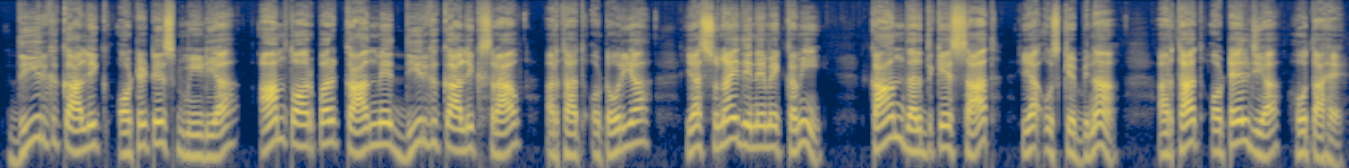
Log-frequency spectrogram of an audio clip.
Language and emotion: Hindi, neutral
